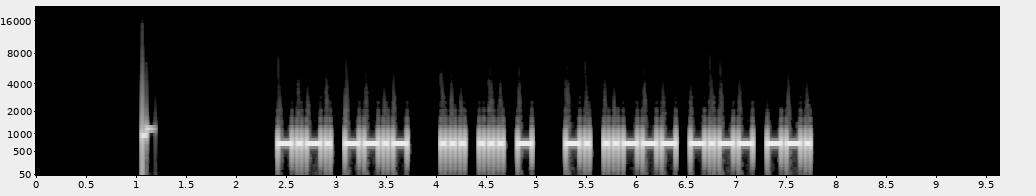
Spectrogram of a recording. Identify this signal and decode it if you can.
Morse code, heard as a keyed tone, about 25 wpm, 700 Hz. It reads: CQ SST N2YG
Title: K1USN SST QSO Practice - 25wpm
